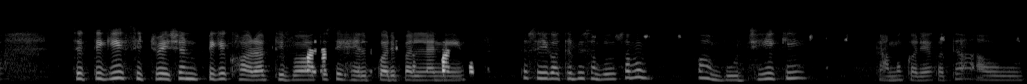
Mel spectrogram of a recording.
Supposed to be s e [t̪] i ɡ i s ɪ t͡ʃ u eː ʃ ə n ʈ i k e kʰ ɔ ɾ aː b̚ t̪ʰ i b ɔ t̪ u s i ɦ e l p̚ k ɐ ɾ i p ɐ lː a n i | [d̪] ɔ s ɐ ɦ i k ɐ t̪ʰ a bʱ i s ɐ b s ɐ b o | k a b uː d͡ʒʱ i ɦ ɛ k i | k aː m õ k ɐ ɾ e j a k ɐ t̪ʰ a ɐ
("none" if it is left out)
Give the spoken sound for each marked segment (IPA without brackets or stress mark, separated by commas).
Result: t̪, t̪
